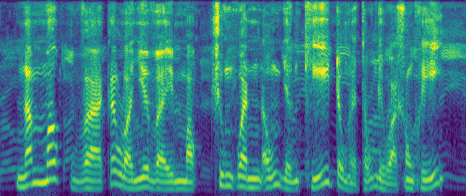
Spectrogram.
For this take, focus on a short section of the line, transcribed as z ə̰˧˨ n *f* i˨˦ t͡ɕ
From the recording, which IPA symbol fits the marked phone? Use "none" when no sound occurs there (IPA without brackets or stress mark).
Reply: x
